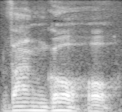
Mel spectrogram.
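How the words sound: The name is said with a Japanese pronunciation.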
